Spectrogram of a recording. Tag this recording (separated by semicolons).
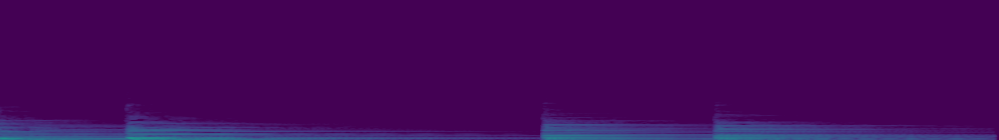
fi; sci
